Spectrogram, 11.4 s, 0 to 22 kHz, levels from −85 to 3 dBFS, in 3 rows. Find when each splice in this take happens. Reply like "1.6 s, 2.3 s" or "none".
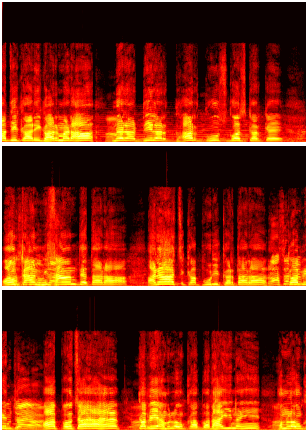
none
